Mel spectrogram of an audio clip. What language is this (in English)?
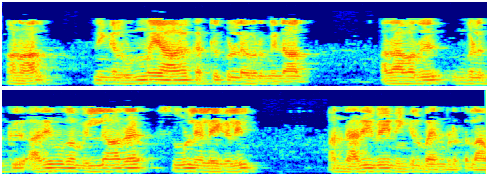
Tamil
